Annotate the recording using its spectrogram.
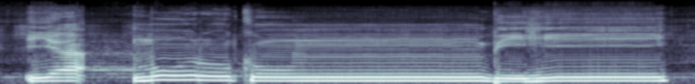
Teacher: kita panjangkan empat atau lima harakat karena di depan huruf hi terdapat tanda garis bacaan panjang empat atau lima harakat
